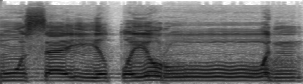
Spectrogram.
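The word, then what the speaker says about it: الْمُصَيْطِرُونَ: Pakai sad dulu. Sekarang pakai sin. Amhumul musaitirun. Am humul musitirun. Thinnya tebal kan ya? Runya juga tebal.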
